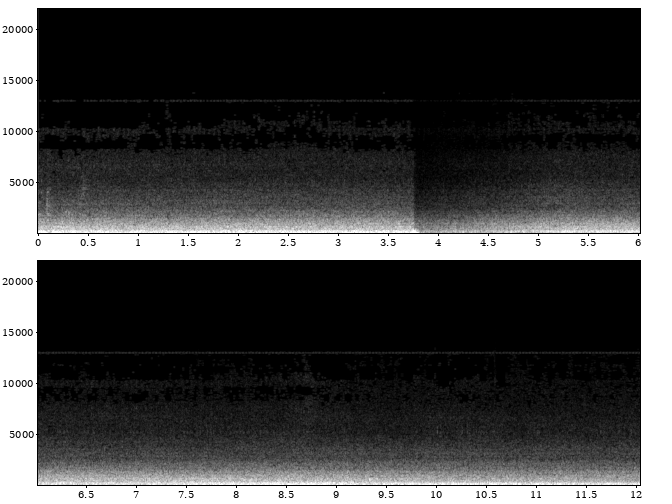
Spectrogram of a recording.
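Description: Steady road and wind noise of a car driving slowly, heard from inside with the window open. It breaks off abruptly with a knock about four seconds in, then builds back up.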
